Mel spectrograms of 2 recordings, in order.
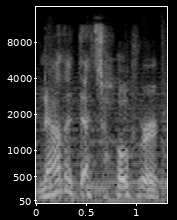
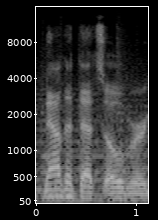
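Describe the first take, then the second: First: The voice is lively, moving up and down in pitch. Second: The voice is flat and monotone, with little pitch movement. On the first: The caller keeps the listener engaged. The speaker calls it right. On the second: The caller sounds disengaged and scripted. The speaker calls it wrong. "now I sound like a robot"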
